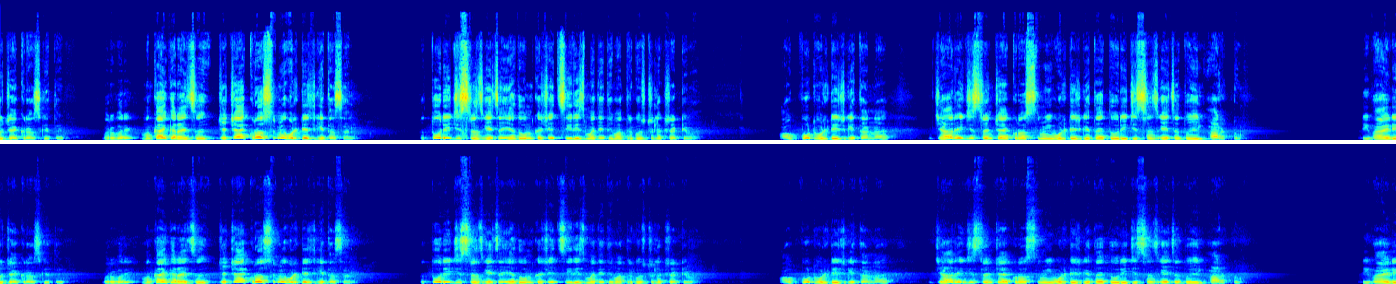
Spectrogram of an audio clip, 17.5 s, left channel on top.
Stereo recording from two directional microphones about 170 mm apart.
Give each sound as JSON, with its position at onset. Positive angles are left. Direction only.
{"t": 0.0, "sound": "speech", "side_deg": 50}
{"t": 9.7, "sound": "speech", "side_deg": 55}
{"t": 17.0, "sound": "speech", "side_deg": 50}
